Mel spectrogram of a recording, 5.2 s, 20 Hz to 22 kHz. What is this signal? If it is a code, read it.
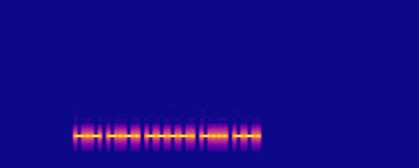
Morse code, heard as a keyed tone, about 36 wpm, 700 Hz. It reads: KC9BG
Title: K1USN SST QSO Practice - 35wpm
